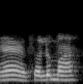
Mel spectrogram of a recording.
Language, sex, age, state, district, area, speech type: Tamil, female, 45-60, Tamil Nadu, Nagapattinam, urban, conversation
